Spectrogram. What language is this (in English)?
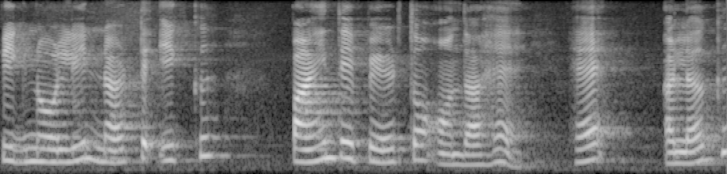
Punjabi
